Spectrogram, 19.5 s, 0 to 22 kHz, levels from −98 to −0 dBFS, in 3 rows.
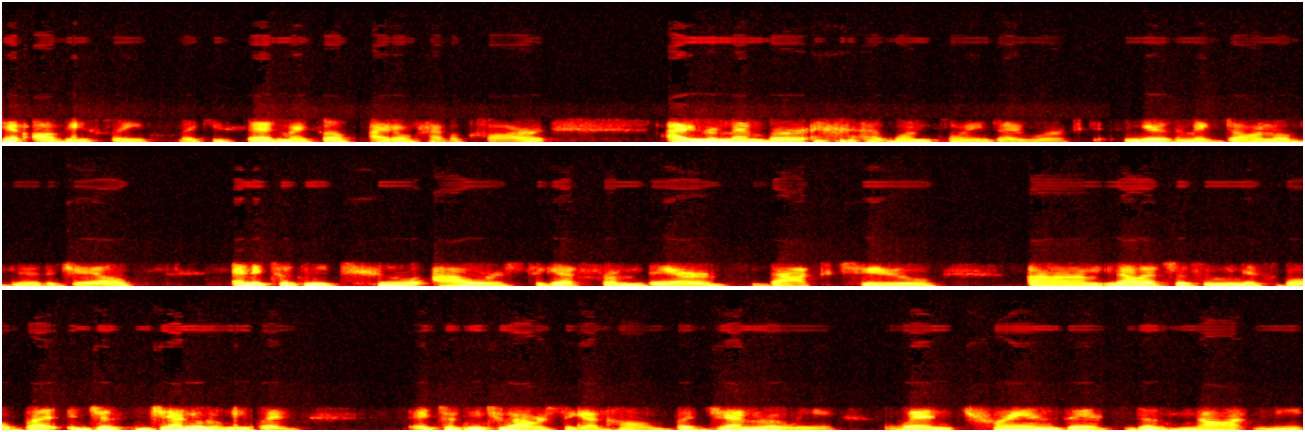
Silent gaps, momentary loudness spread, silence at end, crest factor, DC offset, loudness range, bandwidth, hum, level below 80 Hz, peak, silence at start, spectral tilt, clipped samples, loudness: none; 13 LU; 0 s; 16 dB; under 0.1%; 4 LU; 3.9 kHz; none; -64 dBFS; 0 dBFS; 0 s; -10 dB/octave; under 0.1%; -17 LUFS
